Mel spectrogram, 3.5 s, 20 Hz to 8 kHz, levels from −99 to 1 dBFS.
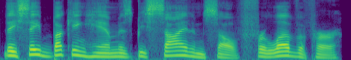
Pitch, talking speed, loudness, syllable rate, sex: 145 Hz, 170 wpm, -18 LUFS, 4.5 syllables/s, male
